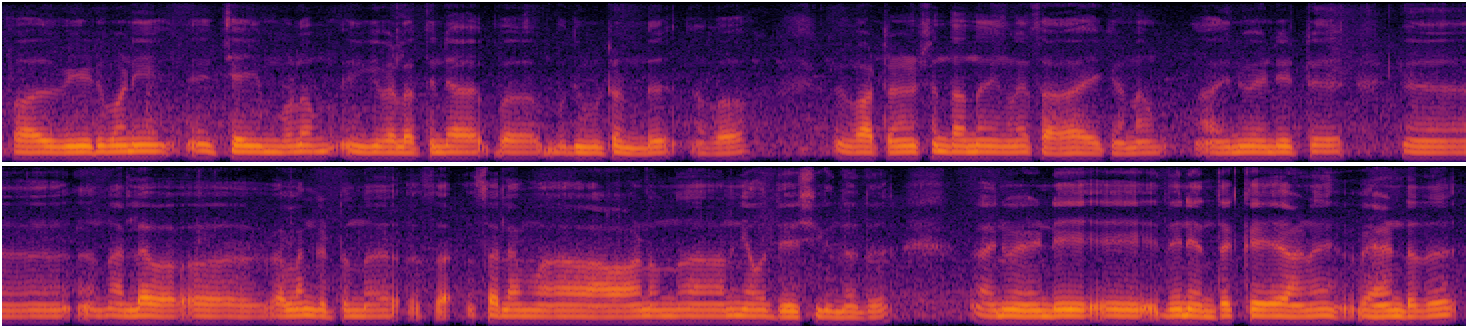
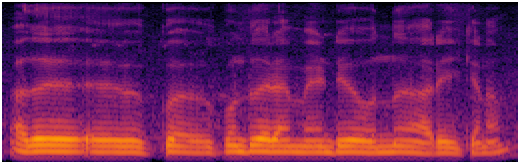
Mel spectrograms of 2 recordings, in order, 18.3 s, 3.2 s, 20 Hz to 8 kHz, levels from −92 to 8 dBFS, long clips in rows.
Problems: background sounds at intervals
